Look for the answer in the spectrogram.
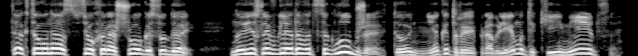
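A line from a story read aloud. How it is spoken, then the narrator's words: Forced out. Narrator (Russian): выдавил он из себя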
